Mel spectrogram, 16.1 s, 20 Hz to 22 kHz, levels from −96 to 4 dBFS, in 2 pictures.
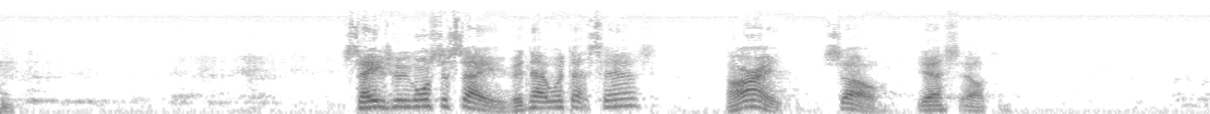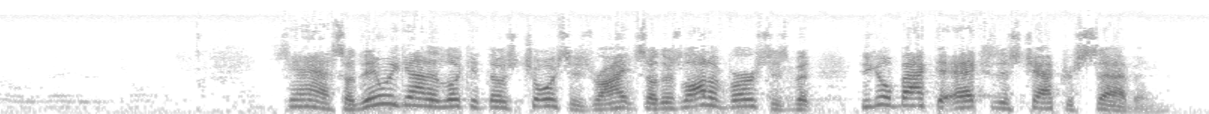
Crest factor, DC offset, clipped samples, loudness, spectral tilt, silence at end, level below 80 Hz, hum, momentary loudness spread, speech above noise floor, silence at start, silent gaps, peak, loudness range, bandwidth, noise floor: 22 dB; under 0.1%; under 0.1%; -44 LUFS; -4 dB/octave; 0.4 s; -82 dBFS; none; 13 LU; 35 dB; 0 s; none; -24 dBFS; 9 LU; 16 kHz; -79 dBFS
